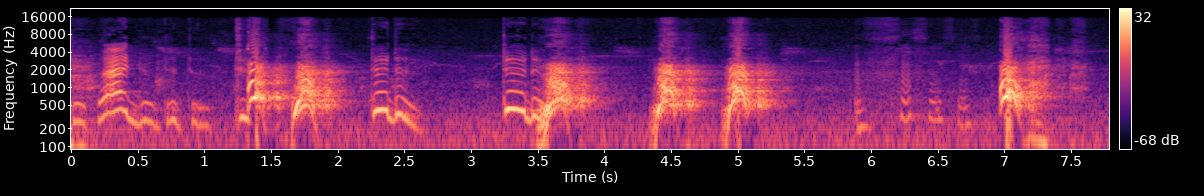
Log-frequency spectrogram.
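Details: Playful pet German Shepherd Sheru mixes bending, yodel-like whines with rough barks, in about eight bursts spaced roughly a second apart, as a person talks to him in Gujarati between sounds.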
